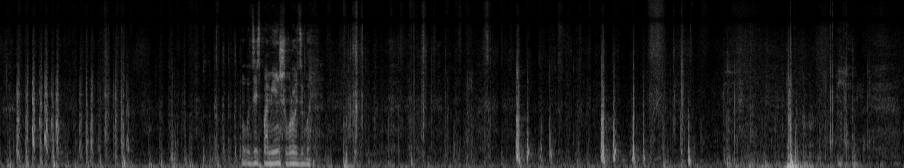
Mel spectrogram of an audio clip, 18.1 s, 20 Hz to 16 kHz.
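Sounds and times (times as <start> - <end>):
car seat creaking: 10.2 - 17.4
low thump: 15.7 - 16.2.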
